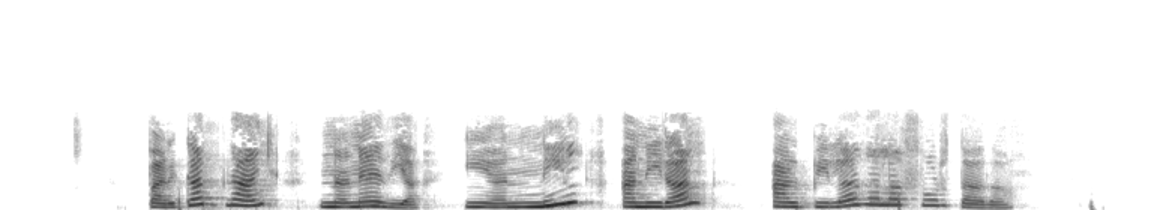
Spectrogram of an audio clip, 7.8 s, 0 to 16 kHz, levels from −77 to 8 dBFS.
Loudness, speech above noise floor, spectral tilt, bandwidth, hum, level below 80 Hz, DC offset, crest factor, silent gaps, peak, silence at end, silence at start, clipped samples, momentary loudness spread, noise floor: -18 LUFS; 42 dB; -3.5 dB/octave; 7.6 kHz; none; -68 dBFS; under 0.1%; 18 dB; none; -2 dBFS; 1 s; 1 s; under 0.1%; 12 LU; -60 dBFS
